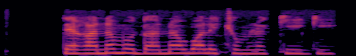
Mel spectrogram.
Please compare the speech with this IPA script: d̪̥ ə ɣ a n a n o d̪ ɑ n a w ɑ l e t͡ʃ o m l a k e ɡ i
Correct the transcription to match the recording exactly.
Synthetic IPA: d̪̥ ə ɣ a n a m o d̪ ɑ n a w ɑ l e t͡ʃ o m l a k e ɡ i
